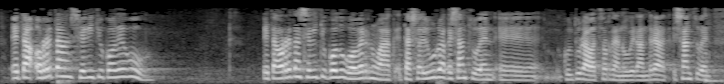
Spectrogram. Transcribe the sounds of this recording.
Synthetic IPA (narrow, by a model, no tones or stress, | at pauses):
e̞t̪aʔo̞re̞t̪anse̞ɣit̪uko̞ðeɣu | e̞t̪ao̞re̞t̪anse̞ɣ̞it̪uko̞ðuɣo̞β̞e̞ɾnuake̞̰t̪asalβuɾuake̞sansue̞n | kult̪uɾaβat͡so̞ɾðeanuβeɾand̪ɾet̪e̞sansue̞n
